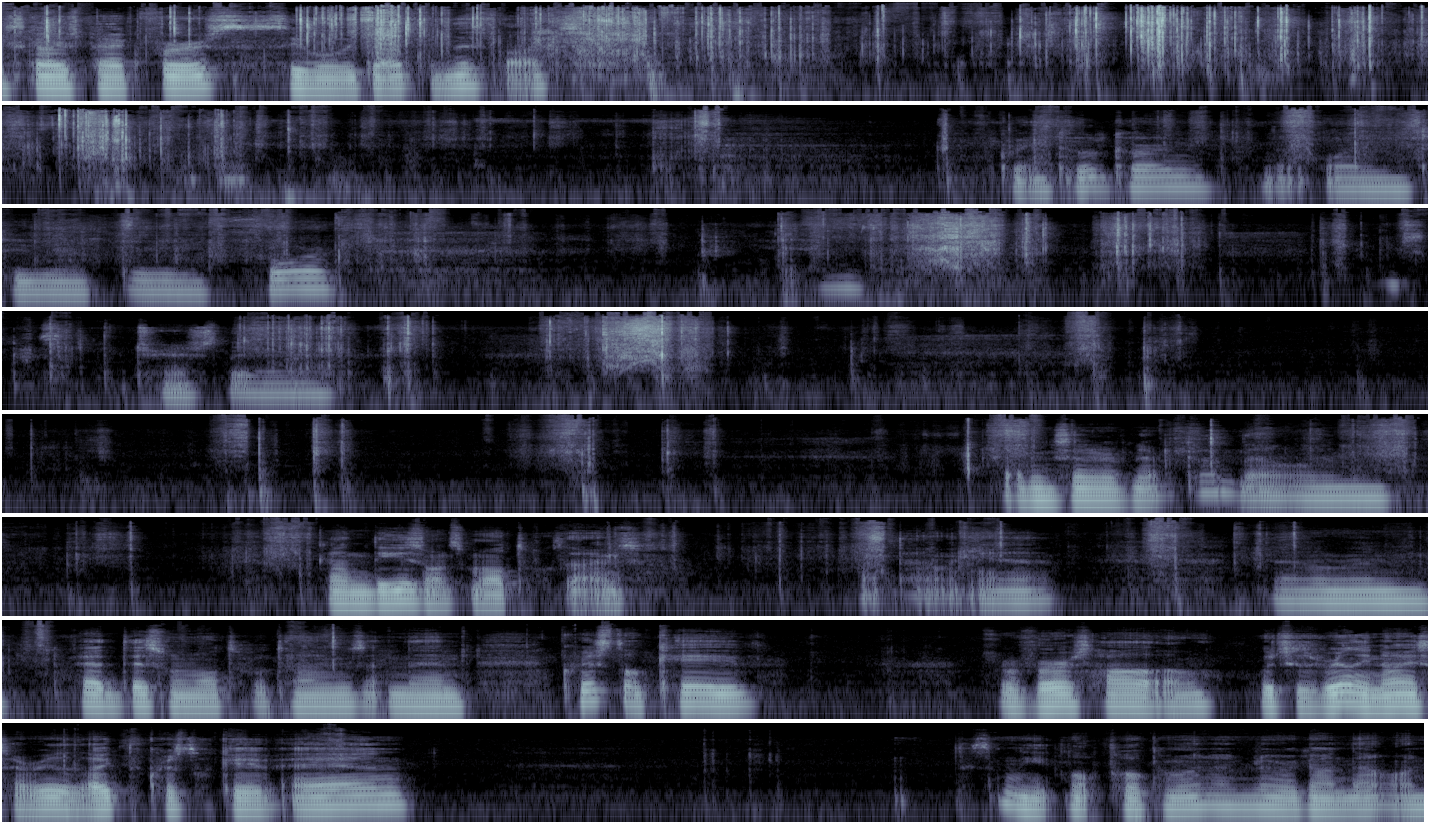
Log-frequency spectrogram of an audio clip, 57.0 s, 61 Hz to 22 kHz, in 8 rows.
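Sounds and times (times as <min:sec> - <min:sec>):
foil wrapper tearing and crinkling: 0:00.0 - 0:08.3
trading cards sliding and rustling: 0:00.0 - 0:10.8, 0:17.8 - 0:21.0, 0:22.6 - 0:25.1.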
